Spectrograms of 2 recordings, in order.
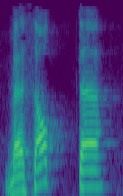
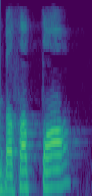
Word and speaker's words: بسطت: لئن بسطت إلي يدك، بسطت فأطبقت لساني على طاء غير مقلقلة وجافيته عن تاء مرققة، لا أقول بسطة، لا أقول ذلك، يعني لا أنطق طاء مشددة، أعوذ بالله، هل ندغم الأول في الثاني أم الثاني في الأول؟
